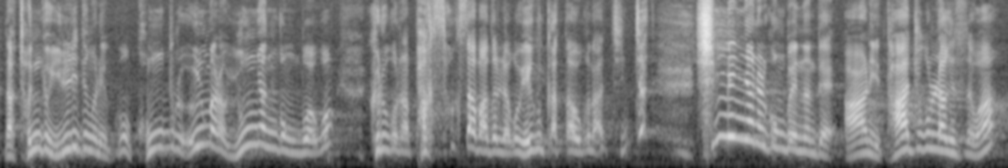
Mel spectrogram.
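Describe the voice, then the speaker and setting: A haughty male doctor rants in exasperated, rising bursts, as a preacher puts him on. His husky voice sits high and swings widely. A long church reverb trails each line. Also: very animated, a little fast, hardly any pauses, fairly bright tone, heavily acted. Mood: indignant. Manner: scoffing, rising, exasperated tirade. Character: arrogant, indignant male hospital doctor.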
